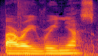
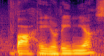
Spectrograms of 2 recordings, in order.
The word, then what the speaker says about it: Barreirinhas: need to get to this town called Barinas or they would pronounce it in Brazil something like Bahinas.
